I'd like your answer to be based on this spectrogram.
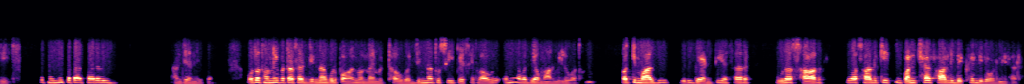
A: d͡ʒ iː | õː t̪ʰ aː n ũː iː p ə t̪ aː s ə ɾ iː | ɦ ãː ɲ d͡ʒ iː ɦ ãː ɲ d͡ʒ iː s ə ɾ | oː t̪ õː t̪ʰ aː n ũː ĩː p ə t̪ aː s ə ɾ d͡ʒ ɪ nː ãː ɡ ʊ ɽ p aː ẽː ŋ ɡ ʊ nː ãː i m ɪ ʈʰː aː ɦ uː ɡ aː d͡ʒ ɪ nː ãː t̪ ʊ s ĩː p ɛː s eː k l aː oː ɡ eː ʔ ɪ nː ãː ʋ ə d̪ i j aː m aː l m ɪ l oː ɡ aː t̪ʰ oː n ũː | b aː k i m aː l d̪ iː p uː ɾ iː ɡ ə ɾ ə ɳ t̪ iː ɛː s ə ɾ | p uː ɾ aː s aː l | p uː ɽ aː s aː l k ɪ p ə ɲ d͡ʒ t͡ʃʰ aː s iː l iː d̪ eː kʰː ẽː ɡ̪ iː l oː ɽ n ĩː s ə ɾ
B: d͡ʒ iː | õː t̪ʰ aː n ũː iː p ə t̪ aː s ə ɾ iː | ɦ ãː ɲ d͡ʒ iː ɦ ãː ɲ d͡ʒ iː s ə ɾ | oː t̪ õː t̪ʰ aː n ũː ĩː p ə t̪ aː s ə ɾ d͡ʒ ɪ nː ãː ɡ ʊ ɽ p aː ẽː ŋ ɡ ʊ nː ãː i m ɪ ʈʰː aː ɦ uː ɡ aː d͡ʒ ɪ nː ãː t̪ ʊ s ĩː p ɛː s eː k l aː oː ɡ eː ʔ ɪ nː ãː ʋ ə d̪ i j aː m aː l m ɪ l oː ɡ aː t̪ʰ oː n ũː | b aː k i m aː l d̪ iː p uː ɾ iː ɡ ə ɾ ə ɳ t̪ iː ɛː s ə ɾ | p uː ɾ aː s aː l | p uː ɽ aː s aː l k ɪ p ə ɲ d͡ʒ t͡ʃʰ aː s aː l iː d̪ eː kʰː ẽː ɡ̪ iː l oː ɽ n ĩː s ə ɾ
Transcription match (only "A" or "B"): B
